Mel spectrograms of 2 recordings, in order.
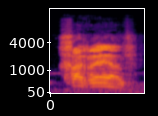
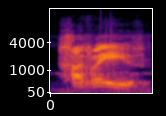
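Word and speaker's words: חָרַב: Charev. Second entry. Charev. Right. That's how you say it, and it basically means to be waste, lay waste, make desolate, be in ruin, right?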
